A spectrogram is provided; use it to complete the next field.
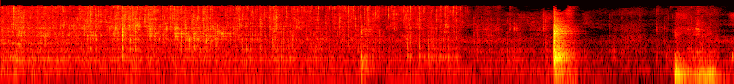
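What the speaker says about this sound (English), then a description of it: "Now we're going to add the fish stock or the seafood stock." Seafood stock poured into a pot of okra soup makes a steady watery pour that runs for several seconds and then stops, followed by a couple of sharp clanks from the pot.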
